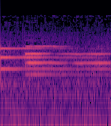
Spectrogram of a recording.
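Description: A doorbell rings with a steady, sustained chime of several bright tones blended together, holding evenly for over a second at a fairly soft level, with no voices.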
